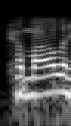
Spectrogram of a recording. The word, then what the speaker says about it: Kamala: First of all, it's Kamala. You've been hearing it pronounced correctly now for months, if not years.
